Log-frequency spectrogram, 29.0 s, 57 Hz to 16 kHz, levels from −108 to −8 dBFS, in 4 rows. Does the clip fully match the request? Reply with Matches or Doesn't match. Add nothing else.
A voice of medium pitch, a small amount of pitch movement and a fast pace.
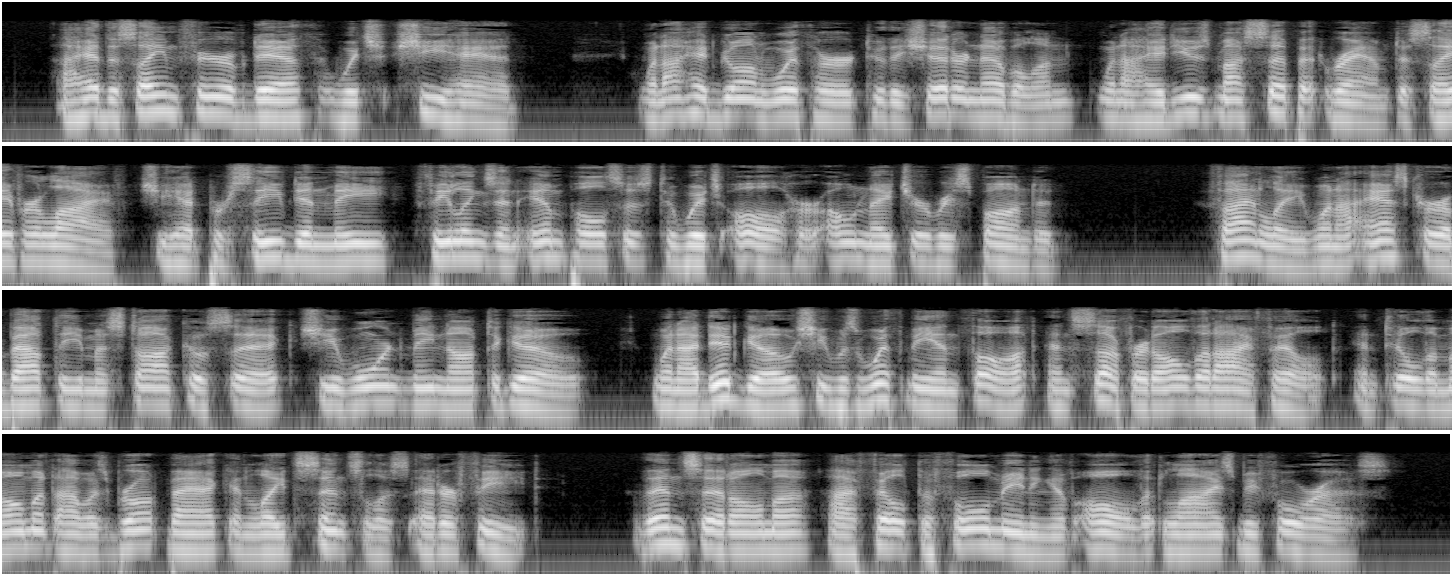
Matches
